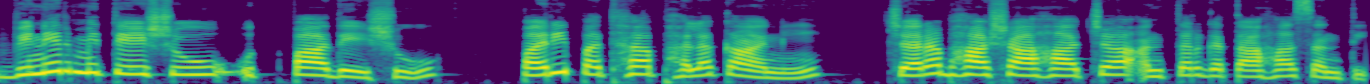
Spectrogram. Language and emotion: Sanskrit, neutral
